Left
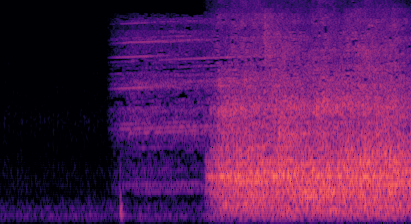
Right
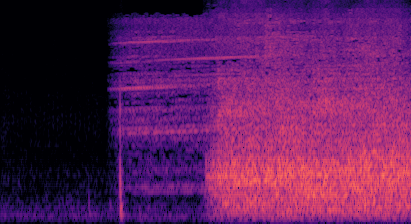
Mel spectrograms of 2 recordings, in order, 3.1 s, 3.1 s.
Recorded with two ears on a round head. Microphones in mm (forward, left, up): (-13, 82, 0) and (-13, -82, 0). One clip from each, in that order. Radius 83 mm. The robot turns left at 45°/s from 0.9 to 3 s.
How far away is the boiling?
About 0.9 m.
